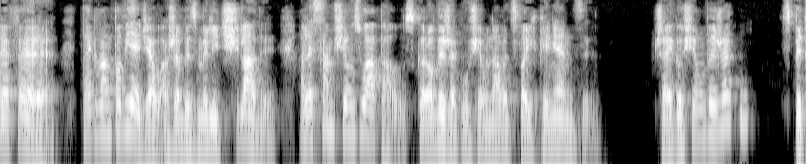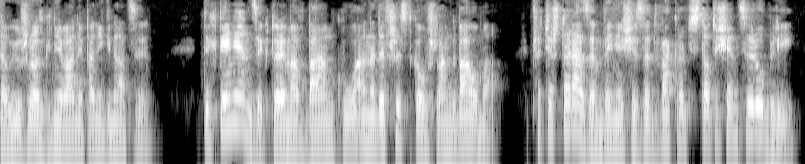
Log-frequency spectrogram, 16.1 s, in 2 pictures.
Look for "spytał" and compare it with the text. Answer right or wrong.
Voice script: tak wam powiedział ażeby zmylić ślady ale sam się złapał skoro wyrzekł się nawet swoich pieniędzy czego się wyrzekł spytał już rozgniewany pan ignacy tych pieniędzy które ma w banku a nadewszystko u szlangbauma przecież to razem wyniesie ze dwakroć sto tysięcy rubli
right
